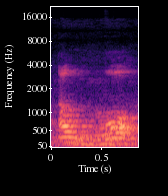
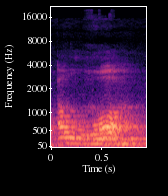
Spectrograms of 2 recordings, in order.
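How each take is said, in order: The two takes are said the same way.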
